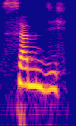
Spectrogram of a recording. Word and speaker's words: samedi: Par exemple, dans le mot samedi, en général, on va dire samedi.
